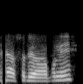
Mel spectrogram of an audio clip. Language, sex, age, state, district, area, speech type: Assamese, male, 30-45, Assam, Morigaon, rural, conversation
